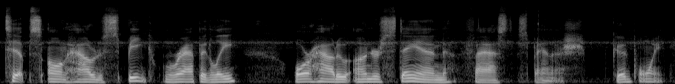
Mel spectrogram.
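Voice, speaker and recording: A man's voice: medium pitch, slow. Male podcast host, easygoing talk with anecdotes. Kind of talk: casual podcast chat.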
